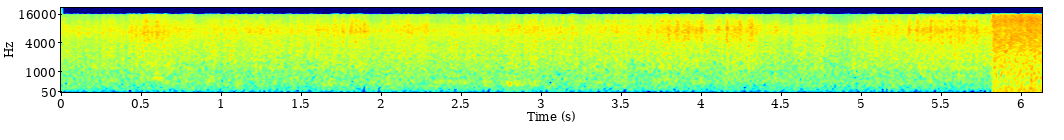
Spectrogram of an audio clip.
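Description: Outdoor street ambience around a gathered press crowd: a steady hiss with faint, indistinct voices now and then. Shortly before the end the sound cuts abruptly to a much louder, dense din.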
